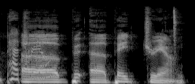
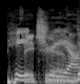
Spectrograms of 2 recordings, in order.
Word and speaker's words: Patreon: How do you say Patron? – Patreon. – Patreon.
